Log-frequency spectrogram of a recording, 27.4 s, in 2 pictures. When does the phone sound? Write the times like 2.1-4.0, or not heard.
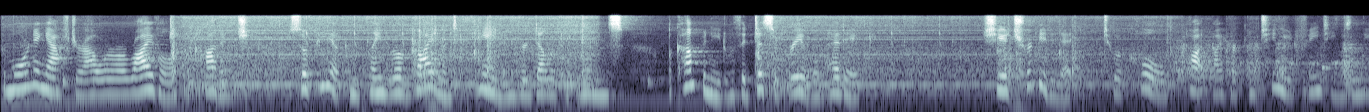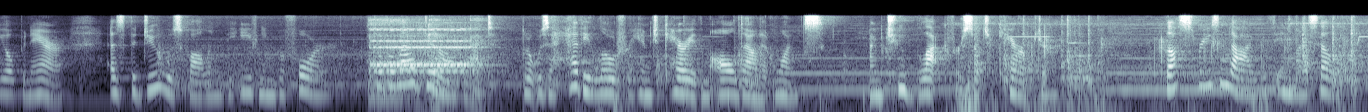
17.4-18.6.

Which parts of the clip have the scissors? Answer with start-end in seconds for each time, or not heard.
not heard.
